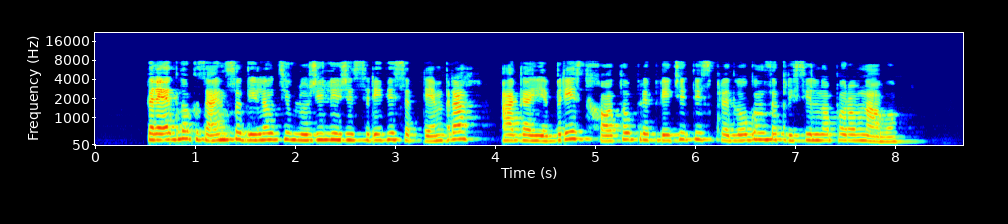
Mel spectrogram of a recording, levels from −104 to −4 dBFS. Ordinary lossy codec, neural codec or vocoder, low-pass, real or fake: none; codec, 16 kHz, 16 kbps, FreqCodec, larger model; none; fake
